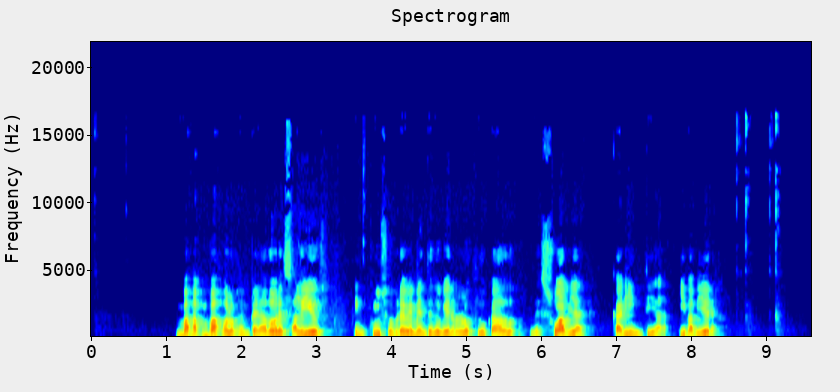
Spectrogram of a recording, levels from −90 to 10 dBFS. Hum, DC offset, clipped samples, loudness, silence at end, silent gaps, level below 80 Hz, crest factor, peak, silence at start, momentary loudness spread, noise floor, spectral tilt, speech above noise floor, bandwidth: none; under 0.1%; under 0.1%; -22 LUFS; 1.3 s; none; -70 dBFS; 20 dB; -2 dBFS; 1.15 s; 13 LU; -83 dBFS; -7 dB/octave; 62 dB; 16.5 kHz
